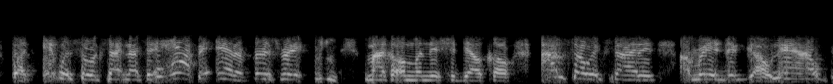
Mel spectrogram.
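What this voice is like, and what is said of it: Slightly raspy voice. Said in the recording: “I'm a little raspy.”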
